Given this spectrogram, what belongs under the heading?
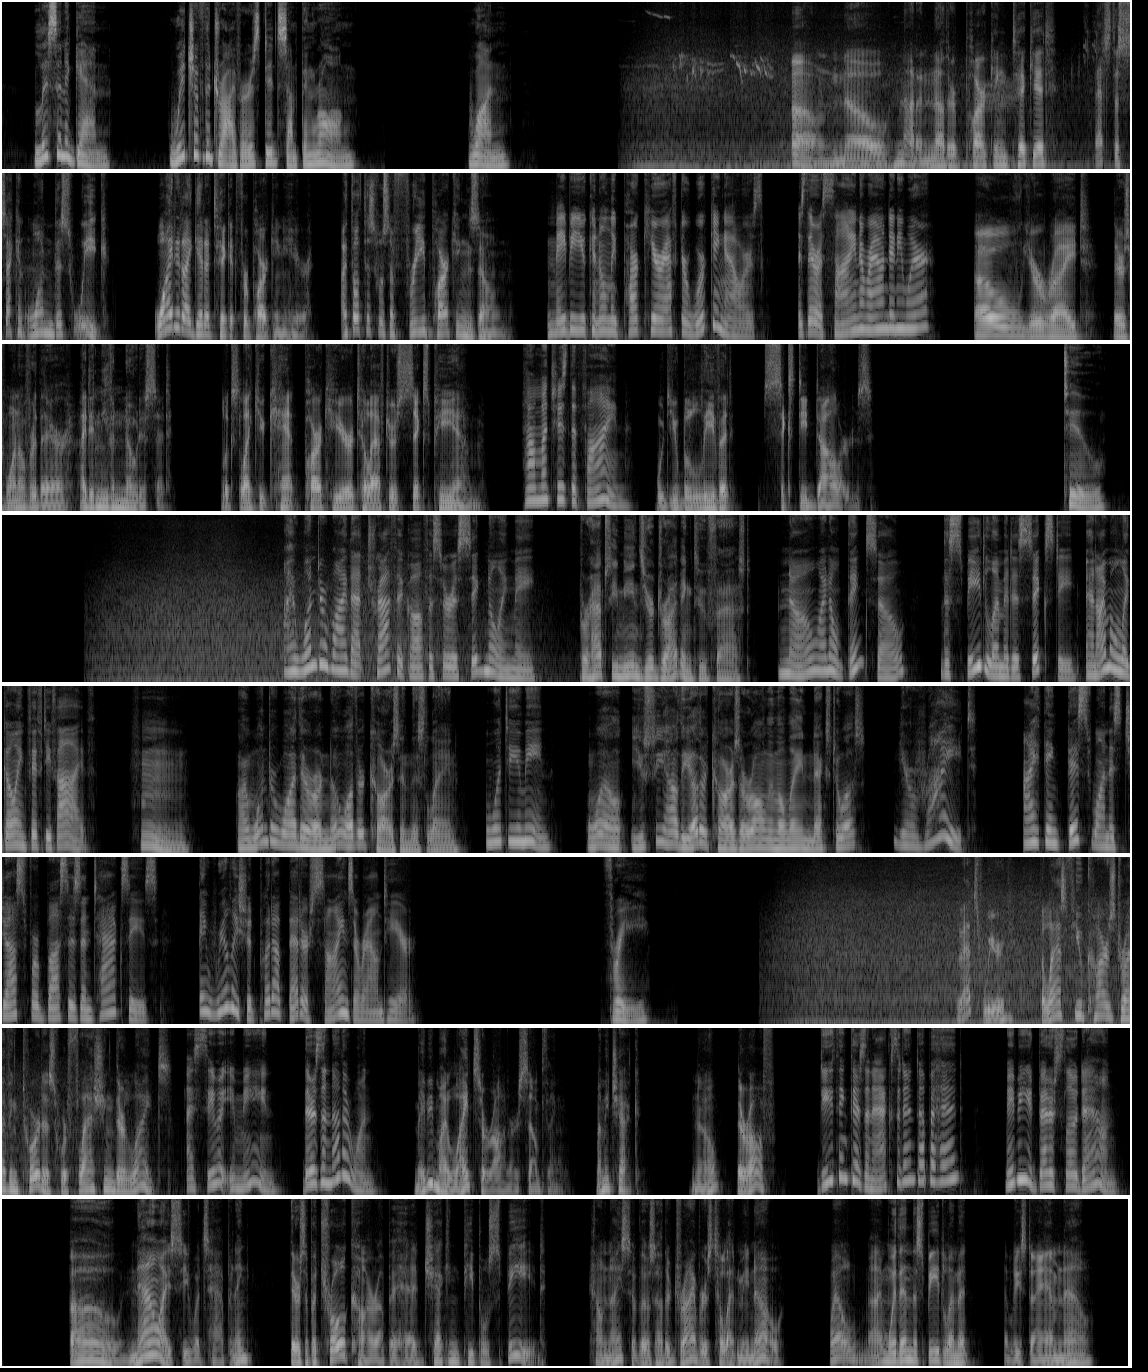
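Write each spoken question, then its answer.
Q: Which of the drivers did something wrong?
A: Yes, this driver did something wrong: parked in a no-parking zone before 6 p.m. and got a $60 fine.

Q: Which of the drivers did something wrong?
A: Yes, this driver did something wrong: drove in the bus and taxi lane.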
